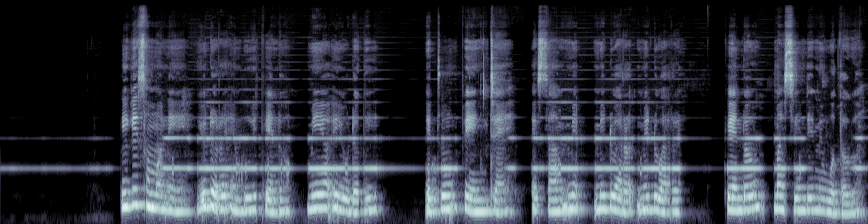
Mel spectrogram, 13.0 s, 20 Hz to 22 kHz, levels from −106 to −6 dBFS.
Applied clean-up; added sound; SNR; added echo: neural mask model RNNoise.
